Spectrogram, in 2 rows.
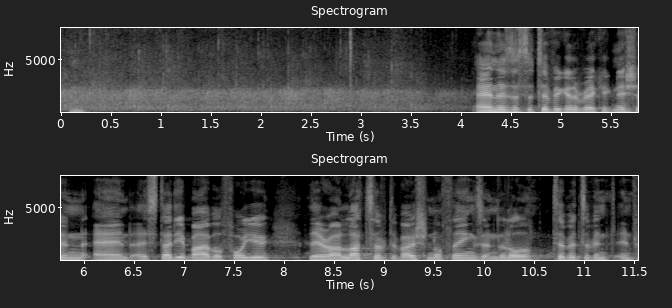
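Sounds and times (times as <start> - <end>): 
round of applause: 0.0 - 4.2
speech: 4.2 - 11.5.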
